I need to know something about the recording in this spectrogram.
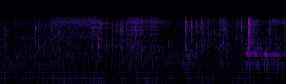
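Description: Computer keyboard typing: scattered keystrokes, then a quick run of several near the end and one sharper, louder click just before the end.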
